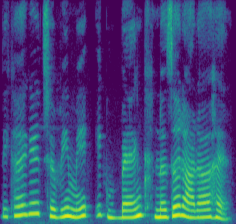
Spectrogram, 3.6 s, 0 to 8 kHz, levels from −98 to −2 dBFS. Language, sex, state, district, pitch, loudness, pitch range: Hindi, female, Assam, Kamrup Metropolitan, 280 Hz, -14 LUFS, 255-320 Hz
